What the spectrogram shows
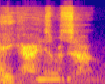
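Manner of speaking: hushed, whispered, kept low. Greeting viewers while trying to keep the voice down: talking quiet. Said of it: "So I'm trying to talk quiet".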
